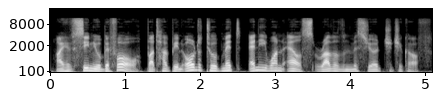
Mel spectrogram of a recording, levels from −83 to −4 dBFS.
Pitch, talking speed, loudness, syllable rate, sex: 115 Hz, 210 wpm, -17 LUFS, 6.4 syllables/s, male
